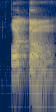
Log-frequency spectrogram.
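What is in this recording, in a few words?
"kotong", Malay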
